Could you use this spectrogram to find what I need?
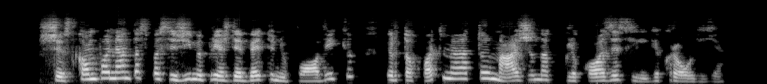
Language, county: Lithuanian, Panevėžys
